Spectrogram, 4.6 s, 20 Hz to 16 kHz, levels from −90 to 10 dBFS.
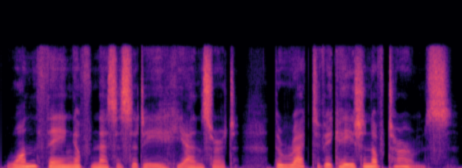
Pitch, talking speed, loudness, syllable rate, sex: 190 Hz, 115 wpm, -22 LUFS, 5.0 syllables/s, female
